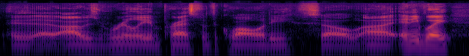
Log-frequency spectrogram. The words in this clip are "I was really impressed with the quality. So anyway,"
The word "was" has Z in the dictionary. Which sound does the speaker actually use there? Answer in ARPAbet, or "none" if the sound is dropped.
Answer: Z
